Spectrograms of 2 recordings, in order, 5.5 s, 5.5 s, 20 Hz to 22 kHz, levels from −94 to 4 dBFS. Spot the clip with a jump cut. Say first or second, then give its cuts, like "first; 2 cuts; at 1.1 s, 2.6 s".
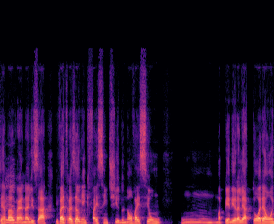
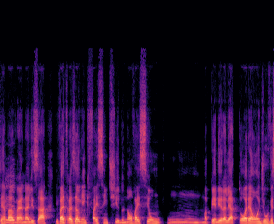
second; 1 cut; at 3.3 s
